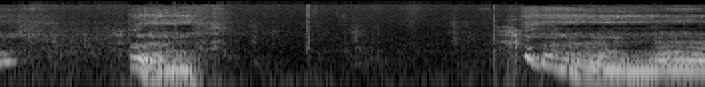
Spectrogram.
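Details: German Shepherd named Chowder, indoors in a small room, making his so-called purring noises: a short, moaning, harmonic groan that slides downward, then a quiet pause with faint rustles, then a longer, rising-and-falling grumble that runs to the end.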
